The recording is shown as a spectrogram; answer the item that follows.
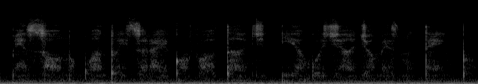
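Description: A woman whispers over noticeable background noise. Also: moderate pace. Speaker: author. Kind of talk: ASMR reading of own novel. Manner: whispered. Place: home room.

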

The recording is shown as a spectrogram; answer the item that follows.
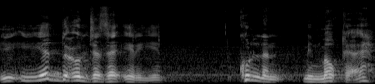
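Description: A man's fairly high-pitched voice with a dark, mellow tone and light background noise. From Algeria. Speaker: panelist, former civil servant; panelist. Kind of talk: TV panel discussion. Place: studio. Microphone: lapel.

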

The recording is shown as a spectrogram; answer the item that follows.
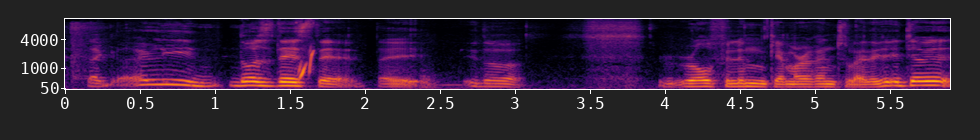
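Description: Through noticeable background noise, a man with a fairly high pitch talks at a moderate pace with lively intonation. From Mokokchung, Nagaland, India. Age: young. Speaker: photographer. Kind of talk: interview. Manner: halting. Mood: relaxed, smiling, laughing. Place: office. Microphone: headset.

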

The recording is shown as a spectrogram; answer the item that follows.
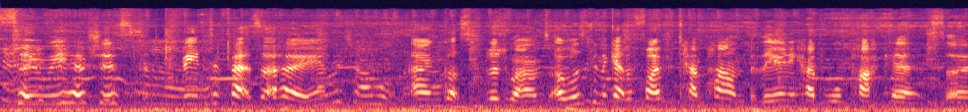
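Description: A woman talks at a moderate pace with crowd noise in the background. The sound is dry with no echo. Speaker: vlogger. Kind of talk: casual vlog chat. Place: car. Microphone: phone near.

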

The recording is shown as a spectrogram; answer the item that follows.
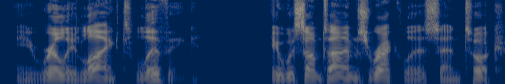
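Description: Against a quiet background, the text is being read aloud in a natural voice.

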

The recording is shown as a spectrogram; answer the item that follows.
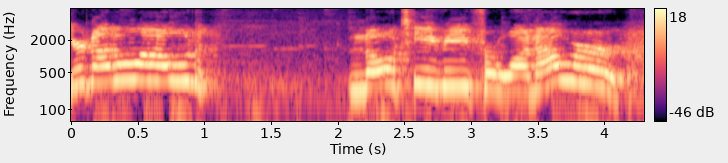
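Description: A put-on character voice moves at a very slow pace with clear background noise. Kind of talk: old-fashioned. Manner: stern, strict, mock-authoritative.

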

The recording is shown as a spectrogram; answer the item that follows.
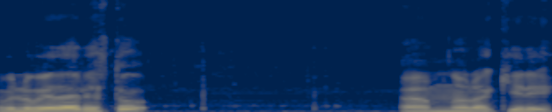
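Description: A man speaks in a dark, mellow tone with very wide pitch swings. The sound is dry and close, with no echo. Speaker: gaming youtuber. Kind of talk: gameplay commentary. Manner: casual, chatty.

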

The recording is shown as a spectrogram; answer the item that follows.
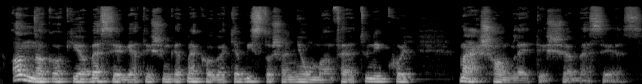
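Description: A man speaks at a moderate pace with a medium pitch and a somewhat breathy voice. His intonation stays fairly even. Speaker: podcast host. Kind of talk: interview.

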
